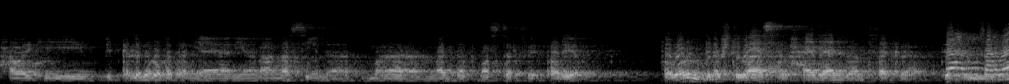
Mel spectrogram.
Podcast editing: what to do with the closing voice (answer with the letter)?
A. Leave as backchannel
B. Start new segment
B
